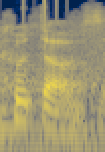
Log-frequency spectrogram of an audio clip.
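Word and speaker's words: Zacuto: Portugal Zakuto yeah Zakuto and we call him Zus because Ashkanaz pronunciation but basically he was Um he was a a kum a brilliant person and an astronomer.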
